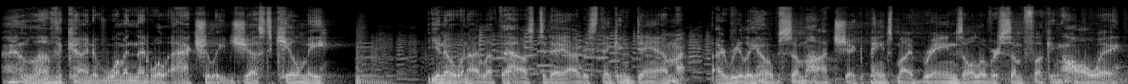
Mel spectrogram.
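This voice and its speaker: A man putting on a very deep, gravelly voice for a deadpan, darkly lovestruck guy, with slow deadpan delivery. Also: soft background music, heavily acted.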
